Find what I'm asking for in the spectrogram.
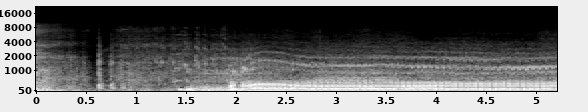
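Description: A Ducati motorcycle engine from the 2025 range, Multistrada RS, Pikes Peak or V4S, cranks with a few clunks, fires up and settles into a loud, steady rumbling idle with a rising rev, close by.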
